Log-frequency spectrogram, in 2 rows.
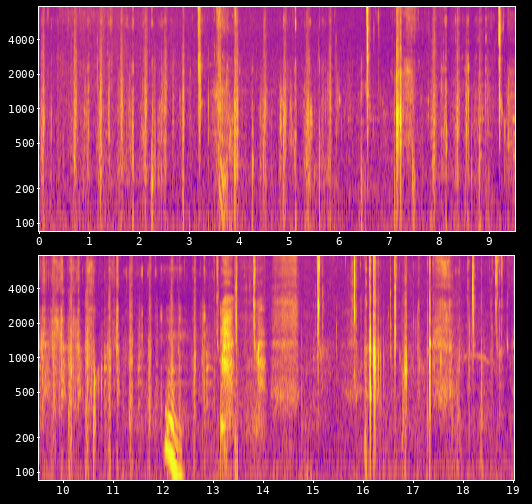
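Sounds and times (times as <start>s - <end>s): chewing and lip-smacking: 0.0s - 19.0s.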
